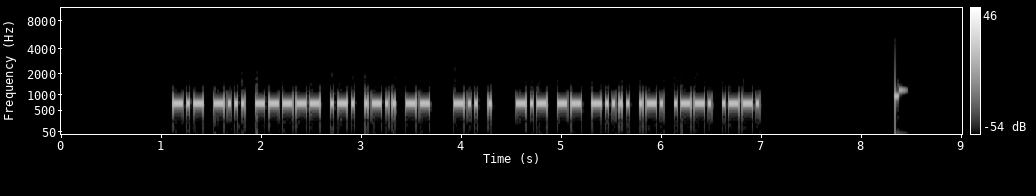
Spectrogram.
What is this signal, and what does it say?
Morse code, heard as a keyed tone, about 34 wpm, 700 Hz. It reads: KB0RLM DE KM6RPP
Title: USA Callsign DE Callsign - 6 Characters - 35wpm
